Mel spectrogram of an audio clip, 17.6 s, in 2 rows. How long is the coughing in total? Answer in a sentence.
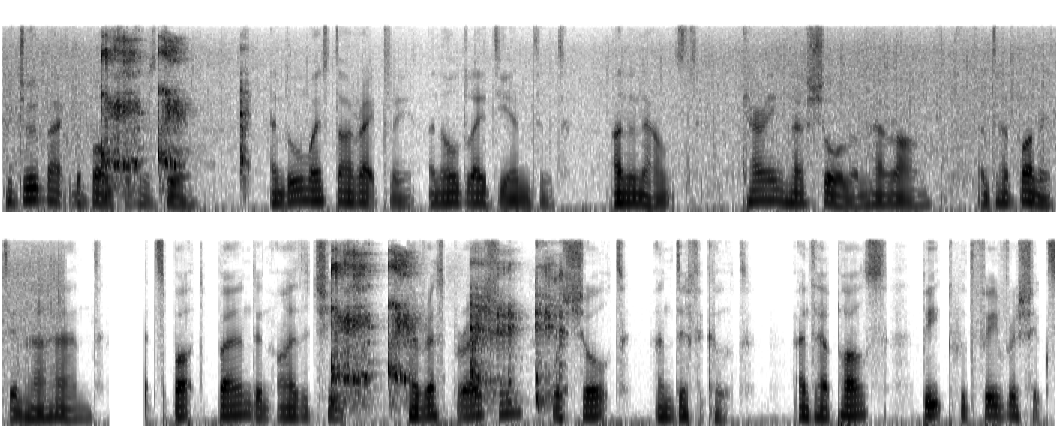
You can hear the coughing for 3 seconds altogether.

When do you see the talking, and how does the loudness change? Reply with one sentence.
You can hear the talking from 0.0 to 17.5 s, at a steady volume.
